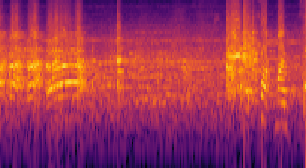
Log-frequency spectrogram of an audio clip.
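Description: Indistinct voices talking in a kitchen, with a short sharp clink about one and a half seconds in, likely metal pans, and a quieter steady background between the bursts of talk.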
